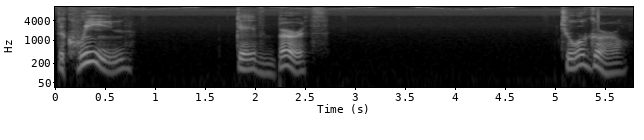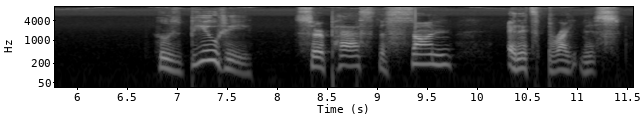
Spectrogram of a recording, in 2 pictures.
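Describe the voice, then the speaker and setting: A man reading a folktale aloud as its author, with deliberate, dramatic phrasing for young listeners. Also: mid-range voice, expressive, dark tone, no echo.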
